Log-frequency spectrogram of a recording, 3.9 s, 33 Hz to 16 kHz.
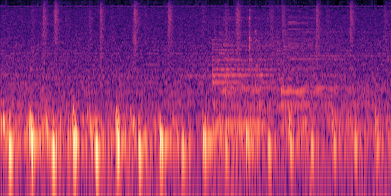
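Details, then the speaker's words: Rapid, regular whooshing thumps at about 140 a minute from a fetal monitor in the labor and delivery room during labor induction, with faint room noise: fetal heart rate on monitor. "we're monitoring you literally from right here that's your heartbeat look"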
